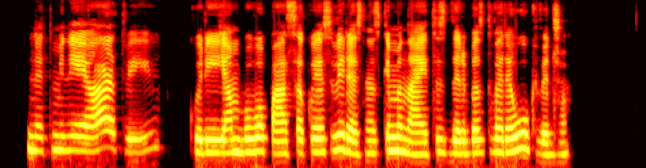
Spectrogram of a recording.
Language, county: Lithuanian, Kaunas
